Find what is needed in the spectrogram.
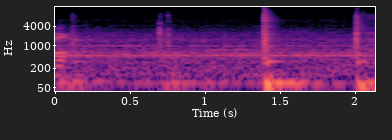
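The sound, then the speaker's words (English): Typing on a computer keyboard gives a few sparse, quiet key clicks spread over a couple of seconds against a low background. “if I type it out in the chat, I can do this.”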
